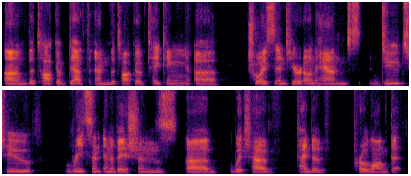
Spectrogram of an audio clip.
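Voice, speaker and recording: A man moderating a discussion, phrasing his thoughts in a measured, wordy and hesitant way. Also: medium pitch, steady tone, a bit bright.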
